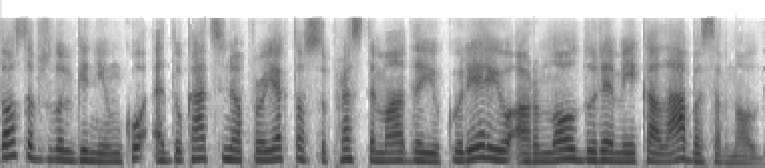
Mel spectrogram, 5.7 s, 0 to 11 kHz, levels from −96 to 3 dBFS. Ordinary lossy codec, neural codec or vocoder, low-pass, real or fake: AAC, 32 kbps; codec, 16 kHz, 0.3 kbps, FocalCodec; 7.2 kHz; fake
